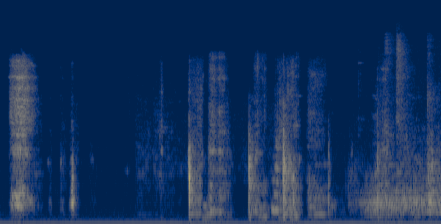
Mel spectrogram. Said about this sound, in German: Ich schneide immer noch die Zwiebeln.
